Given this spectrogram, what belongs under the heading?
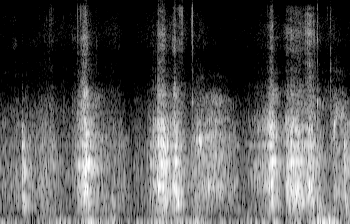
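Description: A hand carving tool gouges into a wooden hare's head, producing close, rhythmic scraping strokes of wood being hollowed out, about five rough cuts in quick succession.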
